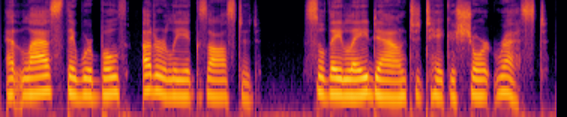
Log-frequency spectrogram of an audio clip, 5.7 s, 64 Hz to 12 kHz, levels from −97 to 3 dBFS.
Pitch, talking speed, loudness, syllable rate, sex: 175 Hz, 170 wpm, -18 LUFS, 4.3 syllables/s, female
